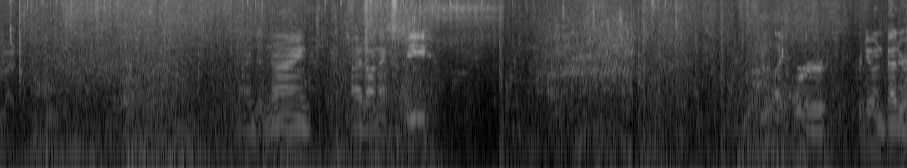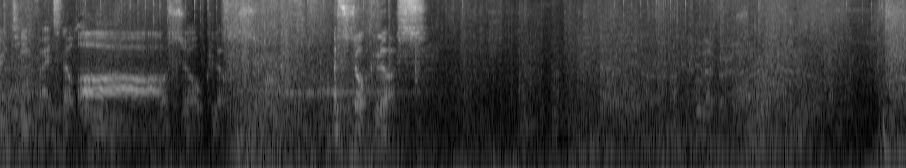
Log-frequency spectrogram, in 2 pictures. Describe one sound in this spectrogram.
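Game spells and attacks crackle and boom in quick bursts.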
